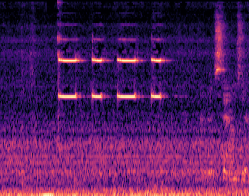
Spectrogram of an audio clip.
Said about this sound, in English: And it sounds the buzzer on the MVR.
